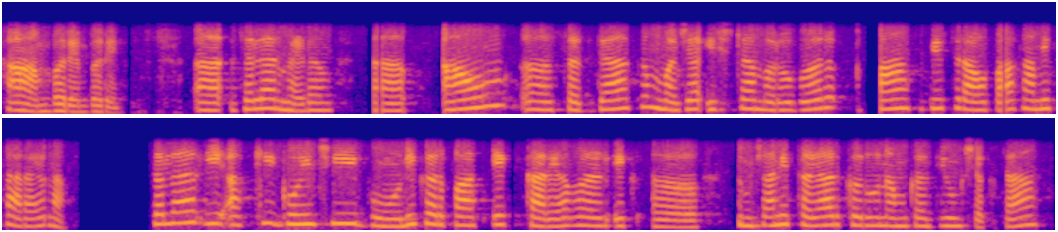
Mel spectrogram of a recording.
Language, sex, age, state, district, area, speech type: Goan Konkani, female, 30-45, Goa, Tiswadi, rural, conversation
